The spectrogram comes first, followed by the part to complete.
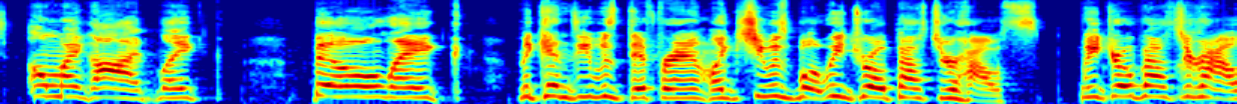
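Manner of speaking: very high-pitched, shrill, loud mom voice. Speaker retells their mom getting in a man's face; imitating mom's high-pitched voice. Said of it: "My mom has a very high-pitched voice".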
